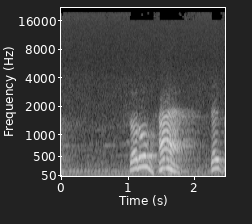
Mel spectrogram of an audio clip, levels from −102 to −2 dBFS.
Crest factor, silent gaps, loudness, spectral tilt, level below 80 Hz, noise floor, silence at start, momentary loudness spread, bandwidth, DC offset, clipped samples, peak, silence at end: 18 dB; none; -26 LUFS; -8 dB/octave; -52 dBFS; -46 dBFS; 0 s; 23 LU; 19.5 kHz; under 0.1%; under 0.1%; -10 dBFS; 0 s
